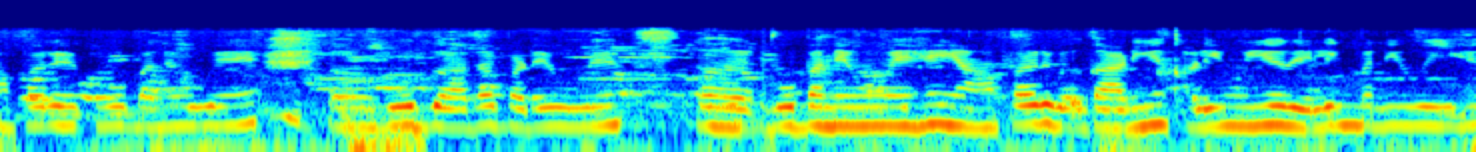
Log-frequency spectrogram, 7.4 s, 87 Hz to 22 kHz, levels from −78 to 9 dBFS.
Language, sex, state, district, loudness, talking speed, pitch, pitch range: Hindi, female, Bihar, Jamui, -15 LUFS, 220 wpm, 225 Hz, 220-230 Hz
